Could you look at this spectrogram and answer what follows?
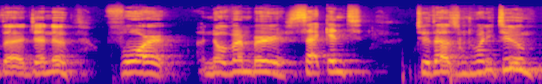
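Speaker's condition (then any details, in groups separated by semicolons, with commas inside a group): Cerebral palsy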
